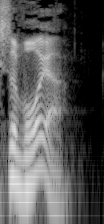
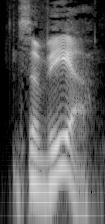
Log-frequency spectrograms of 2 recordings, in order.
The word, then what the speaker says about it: Sevilla: A junkie says Sevilla junkie? – Is how it's pronounced. Almost like Savoia. Sevilla. There you go.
